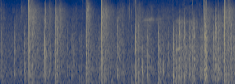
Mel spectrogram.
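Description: Aerial firework shells bursting in a finale barrage: sharp bangs several times a second, thickening into a denser, louder continuous crackle of bursts about three and a half seconds in.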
